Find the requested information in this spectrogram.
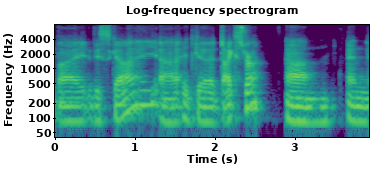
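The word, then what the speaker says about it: Dijkstra: Um it was made by this guy uh Edgar Dystra um and he was a Dutch guy so it is pronounced Dystra um if you want to get that right.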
